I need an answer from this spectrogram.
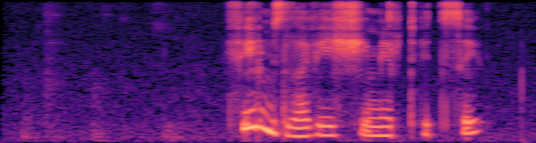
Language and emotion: Russian, sad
